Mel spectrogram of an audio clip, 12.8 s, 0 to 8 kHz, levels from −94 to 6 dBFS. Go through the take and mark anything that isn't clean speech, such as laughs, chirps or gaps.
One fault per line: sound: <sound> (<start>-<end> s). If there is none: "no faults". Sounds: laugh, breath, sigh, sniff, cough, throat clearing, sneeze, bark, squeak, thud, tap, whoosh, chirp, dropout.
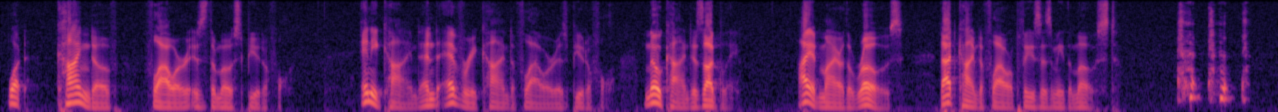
sound: cough (11.8-12.5 s)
